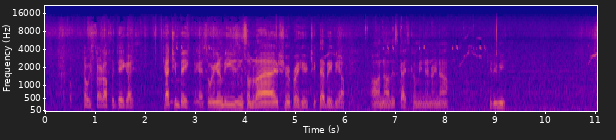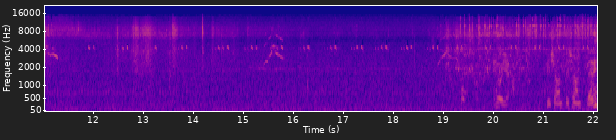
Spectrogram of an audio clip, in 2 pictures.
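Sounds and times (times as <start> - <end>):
small birds chirping: 5.2 - 9.2, 10.8 - 22.0
whistled bird calls: 7.4 - 8.9, 10.8 - 12.1, 15.4 - 21.9
fishing reel spinning: 19.0 - 22.0.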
